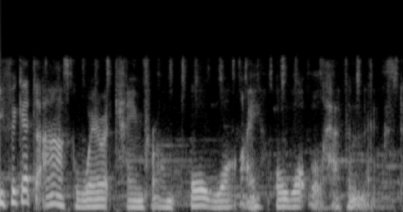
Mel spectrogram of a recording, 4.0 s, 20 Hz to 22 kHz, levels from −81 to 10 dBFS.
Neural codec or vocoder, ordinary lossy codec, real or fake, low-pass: codec, 44.1 kHz, 7.8 kbps, DAC; Opus, 16 kbps; fake; 7.2 kHz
